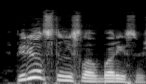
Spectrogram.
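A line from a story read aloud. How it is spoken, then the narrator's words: Almost cheerful. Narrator (Russian): сказал Тарас почти весело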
